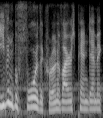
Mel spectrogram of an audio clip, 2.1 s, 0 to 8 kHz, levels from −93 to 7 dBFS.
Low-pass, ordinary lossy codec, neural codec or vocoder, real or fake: 7.2 kHz; Opus, 24 kbps; vocoder, 22.05 kHz, 80 mel bands, WaveNeXt; fake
